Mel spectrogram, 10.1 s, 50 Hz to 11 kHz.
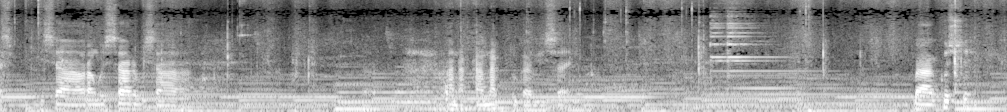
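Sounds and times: background music: 0.0s - 10.0s
bright bell chime: 7.0s - 8.5s.

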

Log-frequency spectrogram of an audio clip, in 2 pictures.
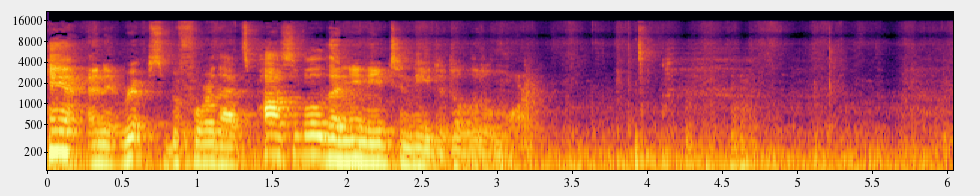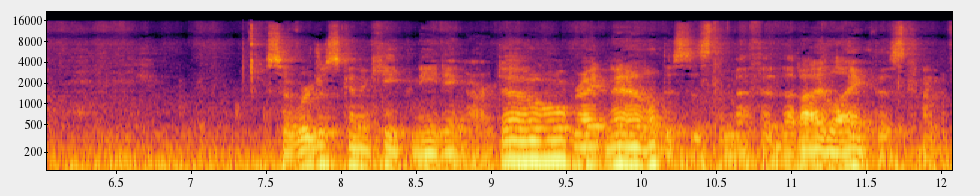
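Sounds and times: dough kneaded on countertop: 0.0s - 12.0s
low steady hum: 0.0s - 12.0s.

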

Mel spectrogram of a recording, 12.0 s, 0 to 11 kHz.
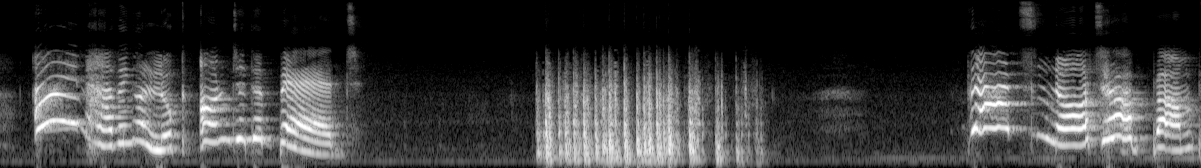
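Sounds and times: rapid clicking taps: 5.4s - 7.7s.

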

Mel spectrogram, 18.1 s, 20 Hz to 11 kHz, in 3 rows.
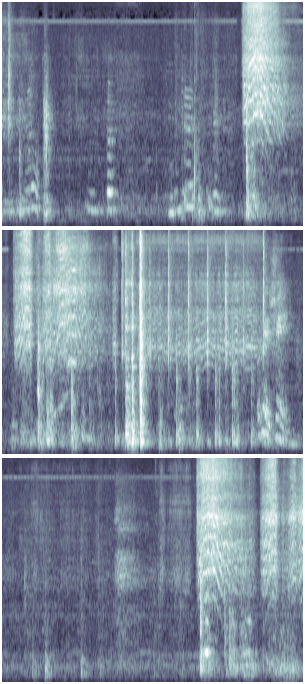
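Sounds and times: robot servo motors whirring: 4.8s - 11.4s, 15.9s - 18.0s.

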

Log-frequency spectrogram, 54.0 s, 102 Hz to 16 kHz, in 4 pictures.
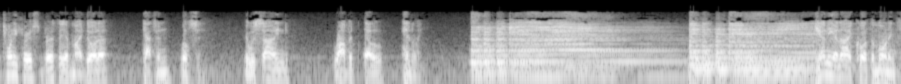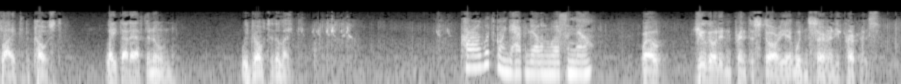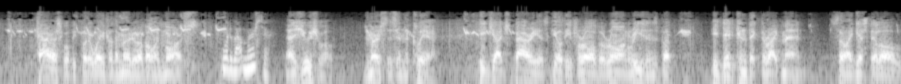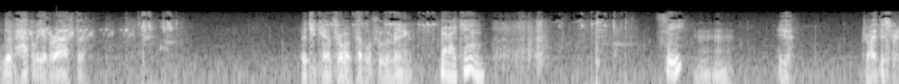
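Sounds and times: faint steady hiss: 0.0s - 54.0s
high-pitched chirps: 7.1s - 14.4s, 27.1s - 30.6s
bird chirps: 18.0s - 19.0s, 20.0s - 20.4s, 27.1s - 30.7s, 32.5s - 35.0s, 37.1s - 37.4s, 40.3s - 43.3s, 45.2s - 47.3s, 48.8s - 50.0s.

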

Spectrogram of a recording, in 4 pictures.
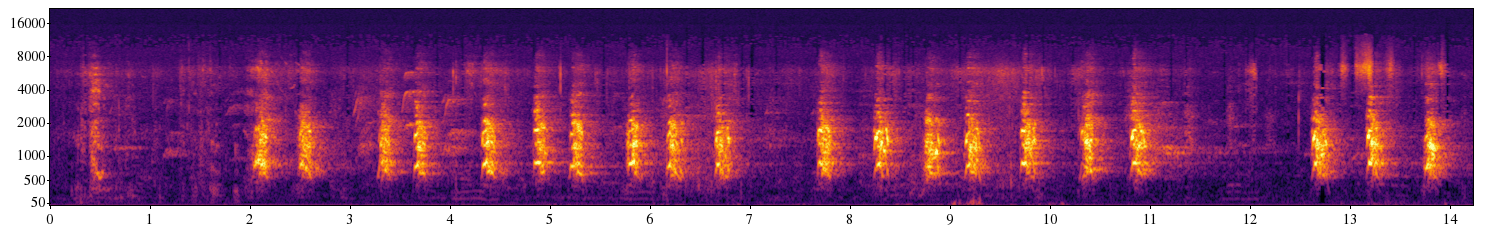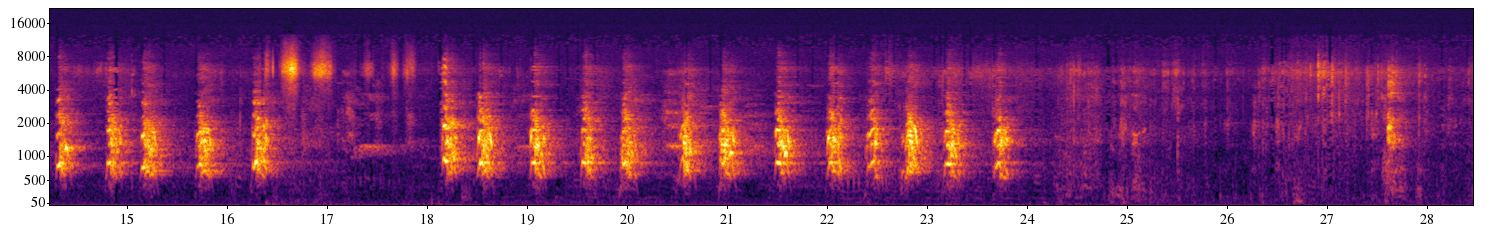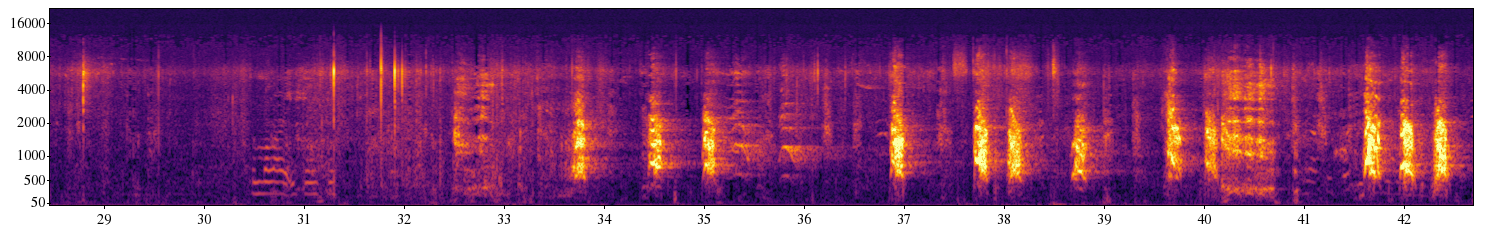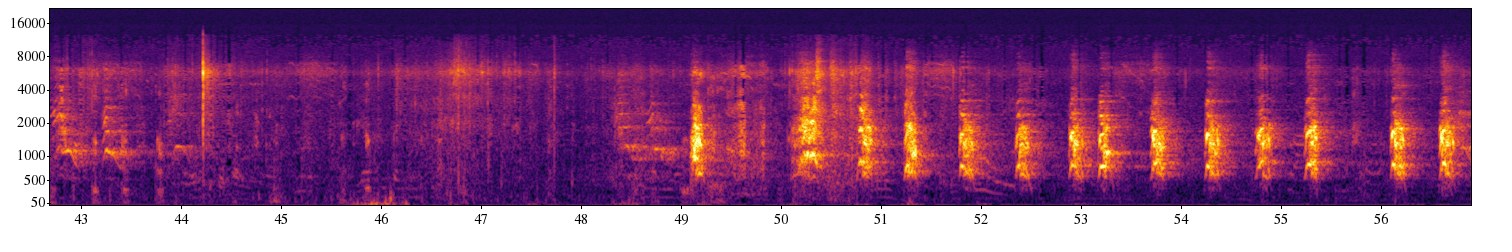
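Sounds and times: small dog barking: 0.3s - 7.0s, 7.6s - 12.0s, 12.6s - 16.6s, 17.2s - 24.0s, 33.6s - 40.5s, 41.4s - 44.2s, 48.4s - 56.9s.

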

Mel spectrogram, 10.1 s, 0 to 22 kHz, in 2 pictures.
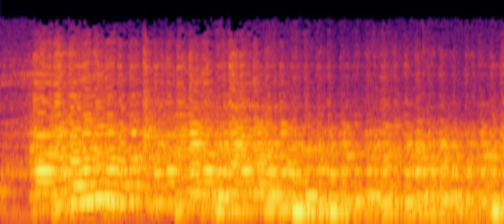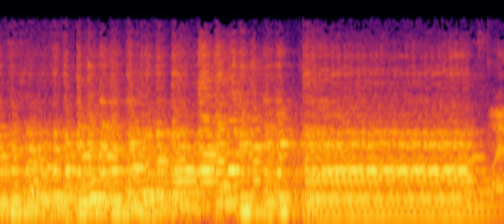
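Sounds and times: low bowed cello note: 0.0s - 10.0s.

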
